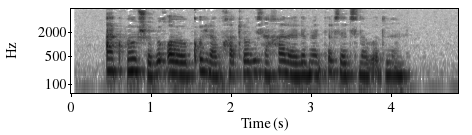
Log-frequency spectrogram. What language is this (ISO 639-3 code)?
kat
